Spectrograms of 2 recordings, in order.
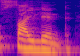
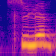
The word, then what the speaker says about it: silent: सिलेंट नहीं पढ़ेंगे, बहुत सारे ऐसे दोस्तों जो इसे सिलेंट पढ़ लेते हैं, नहीं। देखिए SI को साई पढ़ेंगे, ठीक है। SI को क्या पढ़ेंगे? साई। और LENT को पढ़ेंगे लेंट। बिल्कुल ध्यान से देखेंगे, हो जाएगा साइलेंट। देखिए प्रोनाउंसिएशन कीजिए, ज़्यादा से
